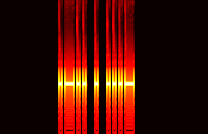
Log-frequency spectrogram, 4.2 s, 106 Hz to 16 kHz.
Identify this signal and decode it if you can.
Morse code, heard as a keyed tone, about 20 wpm, 700 Hz. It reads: LEV
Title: Build A Word - 1 Letter At A Time - 5-Letter Words - 20wpm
